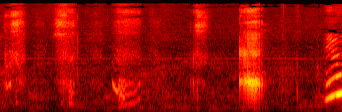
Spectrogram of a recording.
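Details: Infant during tummy time: short fussing cries and whimpers in a small room, rising to a louder wail at the end; an ordinary infant cry.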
